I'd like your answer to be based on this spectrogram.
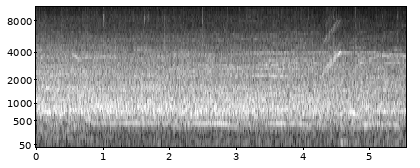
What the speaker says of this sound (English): I think the fans were cheering there because they called the foul on Michael Jordan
